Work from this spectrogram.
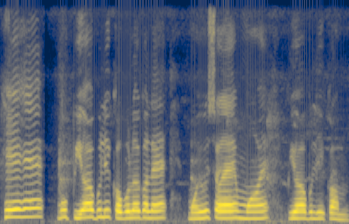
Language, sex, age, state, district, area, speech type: Assamese, female, 30-45, Assam, Nagaon, rural, spontaneous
